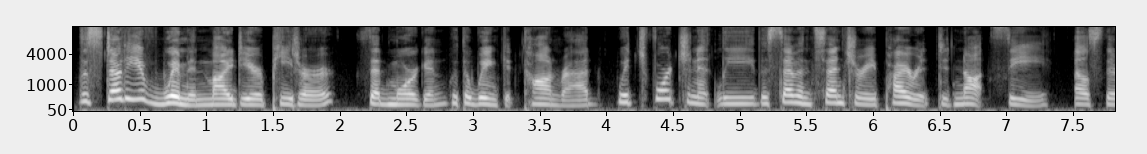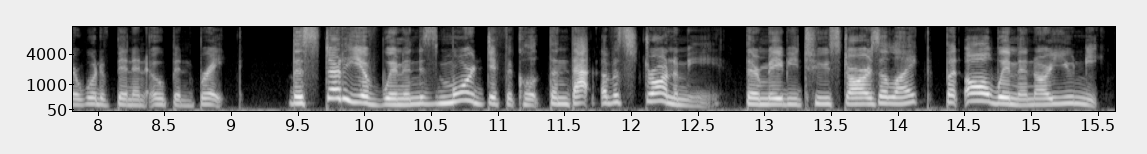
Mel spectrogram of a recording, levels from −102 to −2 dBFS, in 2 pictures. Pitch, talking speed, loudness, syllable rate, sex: 210 Hz, 200 wpm, -23 LUFS, 6.2 syllables/s, female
